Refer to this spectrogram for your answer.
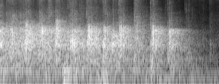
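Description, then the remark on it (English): An audience applauds with a dense, steady patter of many hands clapping at moderate volume, with a few sharper claps standing out before the applause thins and fades away at the end. “Well, clap in, but not me.”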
